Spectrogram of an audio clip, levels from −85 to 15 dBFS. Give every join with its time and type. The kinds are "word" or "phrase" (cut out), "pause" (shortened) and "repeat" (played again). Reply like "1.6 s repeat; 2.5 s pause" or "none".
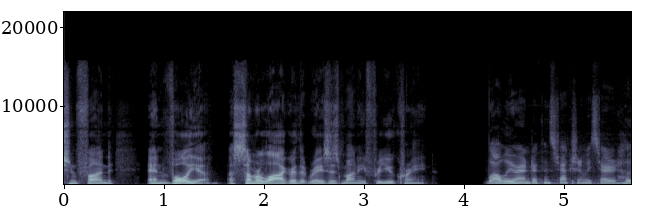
none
